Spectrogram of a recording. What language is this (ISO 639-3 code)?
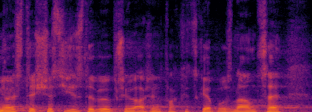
ces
